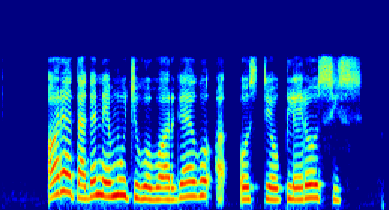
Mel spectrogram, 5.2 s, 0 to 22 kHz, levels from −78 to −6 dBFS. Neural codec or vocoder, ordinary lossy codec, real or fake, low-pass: codec, 16 kHz, 4 kbps, FunCodec, trained on LibriTTS, 50 frames a second; Opus, 64 kbps; fake; 7.2 kHz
